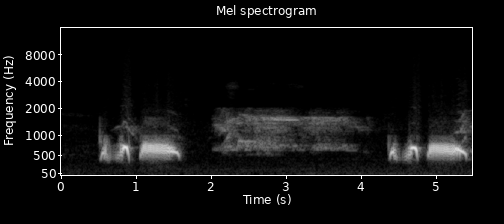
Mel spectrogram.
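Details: Spotted dove in thúc gù cooing, the phrase heard twice: two quick, abrupt low notes then a drawn-out, hoarse coo, separated by a quieter, steady, buzzy hum.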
